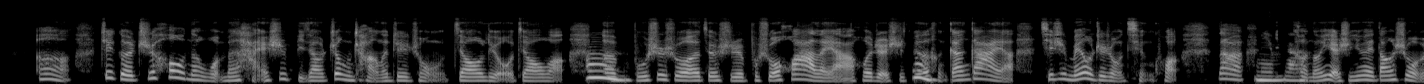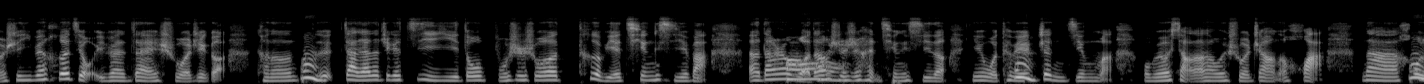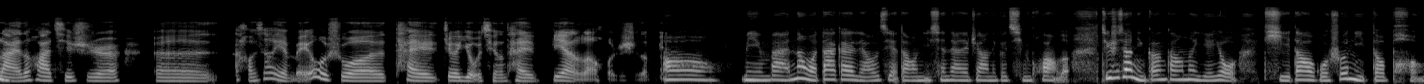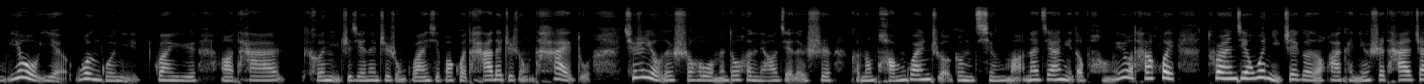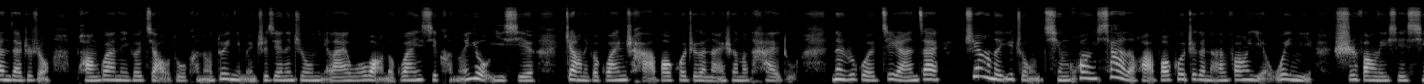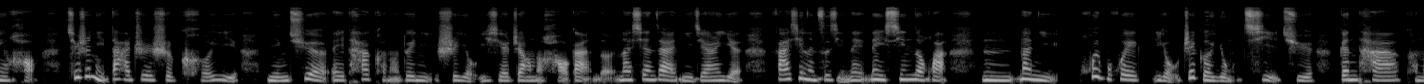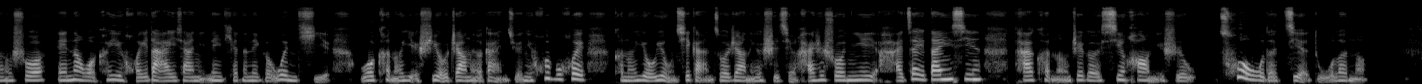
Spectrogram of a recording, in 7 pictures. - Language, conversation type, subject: Chinese, advice, 我害怕表白会破坏友谊，该怎么办？
- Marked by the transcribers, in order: none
